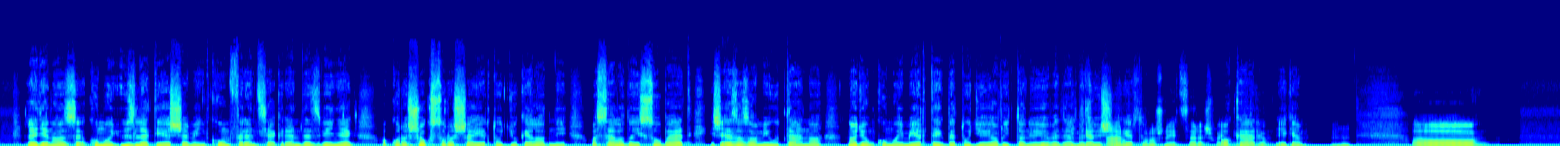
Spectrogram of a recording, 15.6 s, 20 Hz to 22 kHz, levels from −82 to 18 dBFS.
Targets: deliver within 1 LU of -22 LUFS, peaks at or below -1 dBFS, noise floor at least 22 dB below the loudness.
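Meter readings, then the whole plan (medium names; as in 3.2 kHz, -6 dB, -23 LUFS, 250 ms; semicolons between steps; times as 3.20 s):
hum 50 Hz; highest harmonic 250 Hz; hum level -38 dBFS; loudness -29.0 LUFS; peak level -11.5 dBFS; loudness target -22.0 LUFS
-> hum notches 50/100/150/200/250 Hz; trim +7 dB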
